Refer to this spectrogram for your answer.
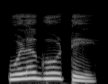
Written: ಒಳಗೋಟೆ

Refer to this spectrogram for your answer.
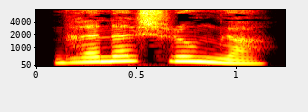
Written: ಘನಶೃಂಗ

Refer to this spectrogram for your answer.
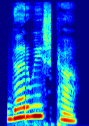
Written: ಗರ್ವಿಷ್ಠೆ

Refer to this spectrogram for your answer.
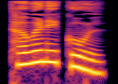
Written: ಠವಣೆಕೋಲ್

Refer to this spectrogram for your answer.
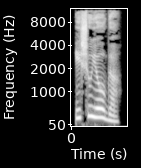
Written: ಇಷುಯೋಗ

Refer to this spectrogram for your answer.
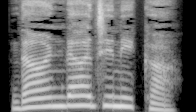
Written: ದಾಂಡಾಜಿನಿಕ

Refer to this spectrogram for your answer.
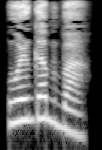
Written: ಒಳ್ಗಬ್ಬ

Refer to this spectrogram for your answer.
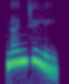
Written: ನಂಜಿಲಿ

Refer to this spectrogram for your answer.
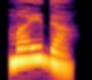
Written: ಮೈದಾ

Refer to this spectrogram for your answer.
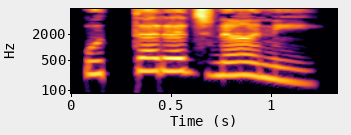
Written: ಉತ್ತರಜ್ನಾನಿ

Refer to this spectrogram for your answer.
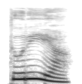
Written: ಧೌರೇಯ

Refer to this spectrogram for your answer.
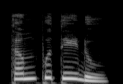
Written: ತಂಪುತೀಡು

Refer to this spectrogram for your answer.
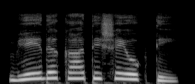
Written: ಭೇದಕಾತಿಶಯೋಕ್ತಿ

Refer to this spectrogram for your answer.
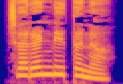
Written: ಚರಂಡಿತನ

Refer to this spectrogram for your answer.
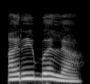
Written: ಅರಿಬಲ

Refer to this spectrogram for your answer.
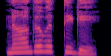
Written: ನಾಗವತ್ತಿಗೆ

